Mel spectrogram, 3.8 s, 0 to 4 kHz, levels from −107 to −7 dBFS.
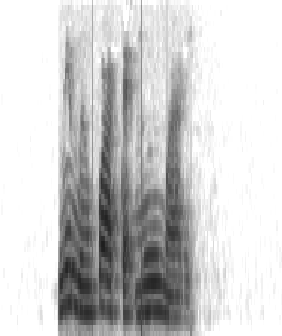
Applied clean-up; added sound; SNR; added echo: none; none; none; none.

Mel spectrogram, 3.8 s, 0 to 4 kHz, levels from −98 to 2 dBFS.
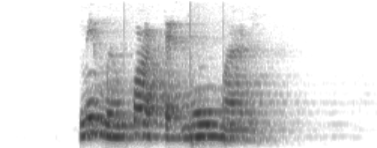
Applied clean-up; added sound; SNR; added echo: none; none; none; reverberation time 0.8 s.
